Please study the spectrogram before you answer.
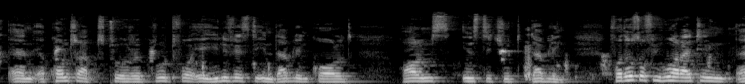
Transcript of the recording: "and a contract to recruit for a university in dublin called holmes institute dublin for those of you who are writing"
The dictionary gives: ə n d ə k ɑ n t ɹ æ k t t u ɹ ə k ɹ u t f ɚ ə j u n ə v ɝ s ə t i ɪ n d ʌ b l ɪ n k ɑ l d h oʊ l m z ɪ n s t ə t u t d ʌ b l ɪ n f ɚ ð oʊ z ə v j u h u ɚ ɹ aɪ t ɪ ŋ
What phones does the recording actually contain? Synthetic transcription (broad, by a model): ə n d ə k ɑ n t ɹ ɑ k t t u ɹ ə k ɹ u t f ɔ ə j u n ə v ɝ s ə t i ɪ n d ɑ b l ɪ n k ɑ l d h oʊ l m s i n s t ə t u t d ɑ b l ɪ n f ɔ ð oʊ s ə f j u h u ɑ ɹ aɪ t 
